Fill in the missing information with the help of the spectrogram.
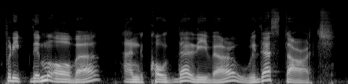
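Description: Man playing a poodle cooking show host, unhurried, lively intonation, scripted recipe narration, patient step-by-step. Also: medium pitch, no echo, low-quality recording. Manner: slow, deliberate step-by-step instructions.

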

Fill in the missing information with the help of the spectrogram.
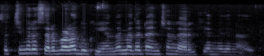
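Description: A woman's voice: a little high, quick pace, mellow, lightly acted. A woman playing a weary, aggrieved daughter-in-law. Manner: complaining, tired.

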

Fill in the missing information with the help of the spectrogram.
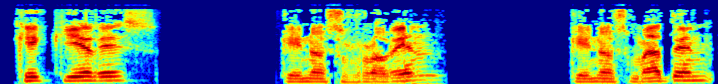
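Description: A man's voice: mid-range voice, slow pace, no room sound, close to an everyday voice. A man voicing a fussy, commanding middle-aged wife who nags her husband in a storybook reading, on a dry, slightly dull recording. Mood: imperious. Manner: imperious and nagging.

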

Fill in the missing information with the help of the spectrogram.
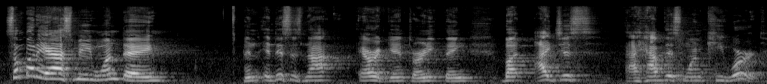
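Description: A man in his forties delivering a lively seminar talk to a room of listeners, pressing each point with rhetorical questions. His voice sits high for a man and rings bright and forceful. He is picked up on a lapel mic in a hotel meeting room. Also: normal speed. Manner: energetic, emphatic, rhetorical questions. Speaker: keynote speaker.

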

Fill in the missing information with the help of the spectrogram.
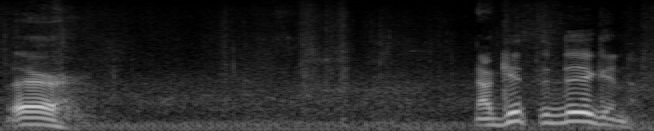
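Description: Out in a backyard chicken run, a homestead vlogger films himself on a handheld camera, chatting casually to viewers and the animals in folksy slang. His voice is a little high and a little mellow, with a sing-song lilt and a slow pace.

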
